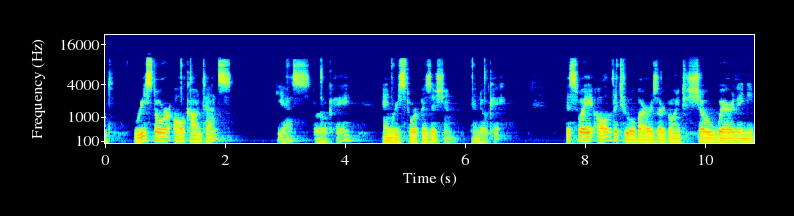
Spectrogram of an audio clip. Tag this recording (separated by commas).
Speech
